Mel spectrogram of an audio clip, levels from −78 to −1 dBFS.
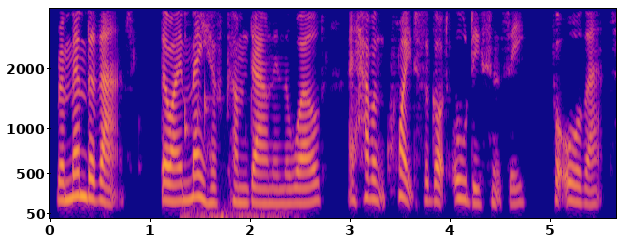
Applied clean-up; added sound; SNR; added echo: none; Raindrop / Drip; 17 dB; none.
